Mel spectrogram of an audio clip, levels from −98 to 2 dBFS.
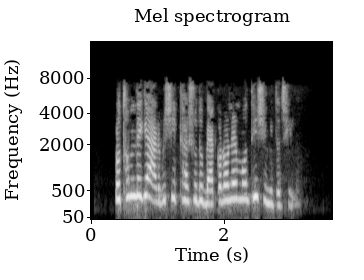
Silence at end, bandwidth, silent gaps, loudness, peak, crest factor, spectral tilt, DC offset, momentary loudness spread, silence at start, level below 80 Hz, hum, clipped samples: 0.6 s; 8 kHz; none; -15 LUFS; -2 dBFS; 14 dB; -2.5 dB/octave; under 0.1%; 9 LU; 0.35 s; -64 dBFS; none; under 0.1%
